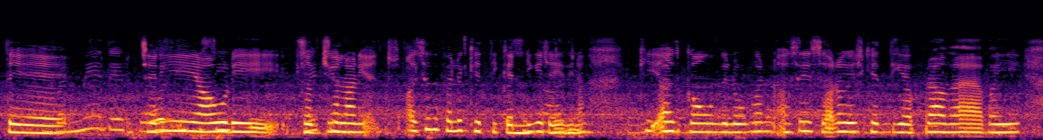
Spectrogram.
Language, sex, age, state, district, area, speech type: Dogri, female, 30-45, Jammu and Kashmir, Udhampur, rural, spontaneous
